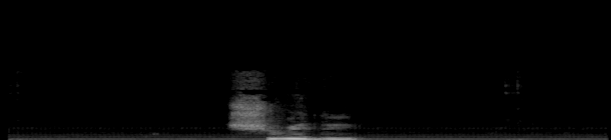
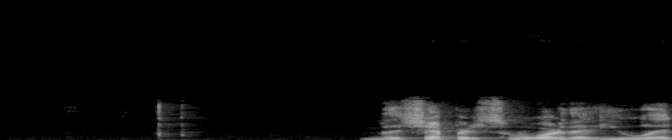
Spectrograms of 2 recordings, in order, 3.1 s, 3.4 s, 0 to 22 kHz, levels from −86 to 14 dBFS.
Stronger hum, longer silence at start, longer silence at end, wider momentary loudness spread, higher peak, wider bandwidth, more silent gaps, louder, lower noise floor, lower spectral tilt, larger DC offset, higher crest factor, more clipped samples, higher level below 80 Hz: neither; second, 1.15 s vs 1.8 s; first, 1.25 s vs 0 s; first, 15 LU vs 8 LU; second, -14 dBFS vs -4 dBFS; about the same, 7.2 kHz vs 7 kHz; neither; second, -28 LUFS vs -22 LUFS; second, -64 dBFS vs -78 dBFS; first, -6.5 dB/octave vs -5 dB/octave; neither; about the same, 20 dB vs 22 dB; neither; first, -54 dBFS vs -64 dBFS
